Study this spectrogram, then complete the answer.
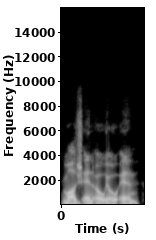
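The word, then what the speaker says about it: majnun: a prophet but just another Madge a nun pronounced Majin oon one possessed by a jinn to call someone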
